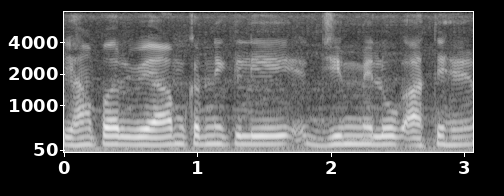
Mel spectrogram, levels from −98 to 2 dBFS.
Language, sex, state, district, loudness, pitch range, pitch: Chhattisgarhi, male, Chhattisgarh, Rajnandgaon, -14 LUFS, 165-180 Hz, 175 Hz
